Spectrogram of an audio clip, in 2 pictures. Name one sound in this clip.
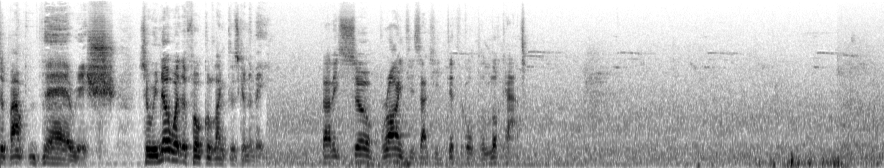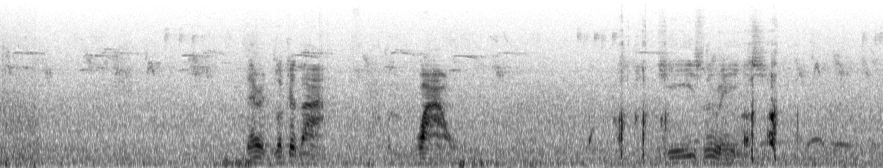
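An older man talks with animation close by.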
